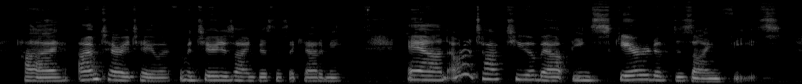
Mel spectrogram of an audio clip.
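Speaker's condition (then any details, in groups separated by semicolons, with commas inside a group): No condition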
